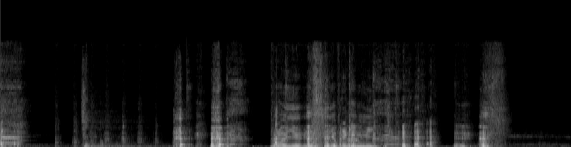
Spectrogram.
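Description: A young man talks and laughs with animation into a microphone close by.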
